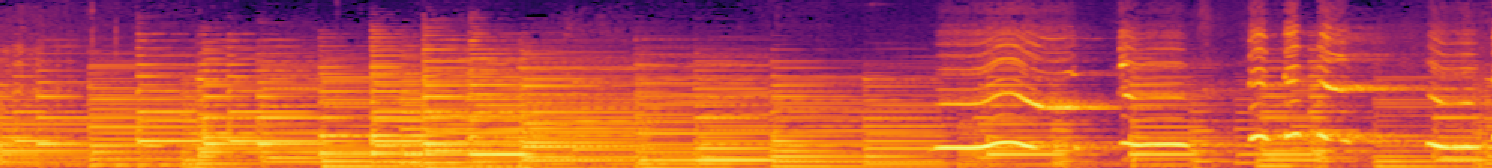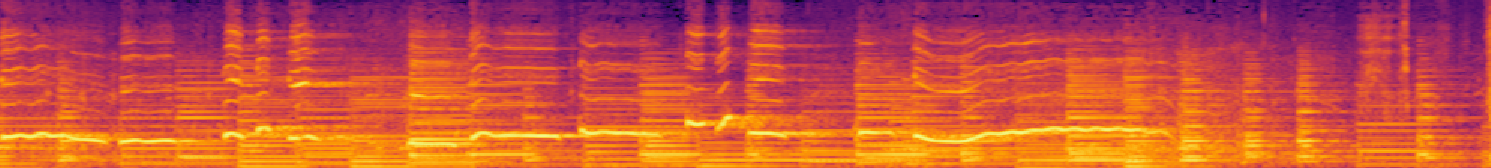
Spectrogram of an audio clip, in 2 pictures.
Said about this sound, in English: to feature Joe Brand on the kazoo and Tony Hawks on the Swanee whistle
